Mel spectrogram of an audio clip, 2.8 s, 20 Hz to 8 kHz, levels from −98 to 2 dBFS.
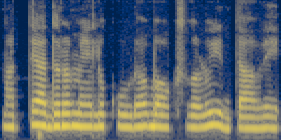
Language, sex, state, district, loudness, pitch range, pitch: Kannada, female, Karnataka, Bidar, -14 LUFS, 210-230 Hz, 220 Hz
